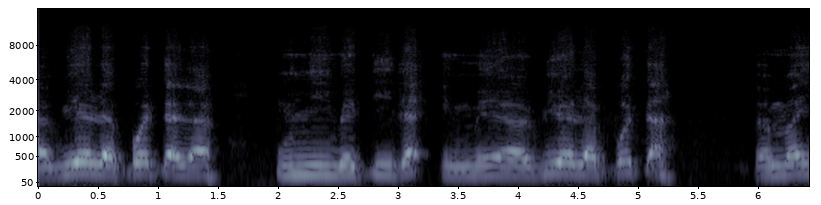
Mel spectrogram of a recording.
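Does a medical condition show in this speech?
Yes: cerebral palsy.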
